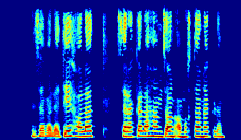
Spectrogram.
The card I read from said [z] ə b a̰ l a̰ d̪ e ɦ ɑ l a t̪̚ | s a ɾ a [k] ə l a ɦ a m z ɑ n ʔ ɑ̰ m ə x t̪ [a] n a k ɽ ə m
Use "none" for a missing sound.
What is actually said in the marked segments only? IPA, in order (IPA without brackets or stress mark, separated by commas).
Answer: z, k, a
